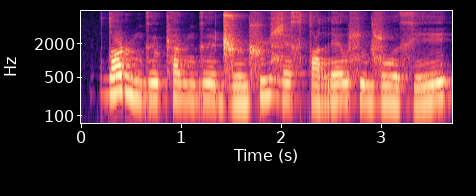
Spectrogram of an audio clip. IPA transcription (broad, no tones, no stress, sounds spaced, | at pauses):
dˤ y ɽ ʏ ɳ ŋ ɡ ø ʈʰ a ɳ ŋ ɡ ø ɪ̯ ɖ͡ʐ ø ɳ ʂ y ɮ ɛ x tˤ ɐ r ɛ ʊ̯ ɬ y ɳ ɮ o ə̯ x e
